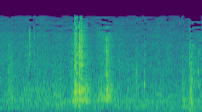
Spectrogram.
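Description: A few sharp knocks and clanks of boots and gear against the metal troop compartment of an armoured vehicle as a Marine climbs out through the rear hatch. The loudest is about three-quarters of a second in, with a smaller one just after and another just before the end.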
